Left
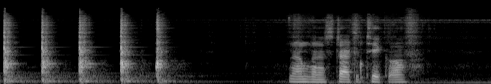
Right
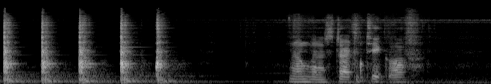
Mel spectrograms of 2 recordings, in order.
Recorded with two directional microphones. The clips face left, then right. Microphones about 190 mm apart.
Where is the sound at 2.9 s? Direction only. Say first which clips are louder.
Left 7 dB; 50° left (ahead or behind).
